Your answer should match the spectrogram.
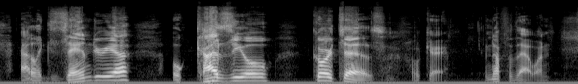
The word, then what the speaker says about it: Ocasio-Cortez: Yes, Bird, that's how you pronounce it. Alexandria Ocasio-Cortez.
